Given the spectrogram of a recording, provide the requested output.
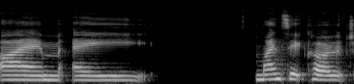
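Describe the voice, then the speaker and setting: A woman with a New Zealand accent, medium in pitch, with fairly even intonation. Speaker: mindset coach and hypnotherapist. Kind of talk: podcast interview.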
